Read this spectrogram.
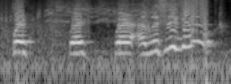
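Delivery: loud, high, rising shout; high-pitched outburst at an enemy; frantic yell. Real, not acted. Yelling at game enemy.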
